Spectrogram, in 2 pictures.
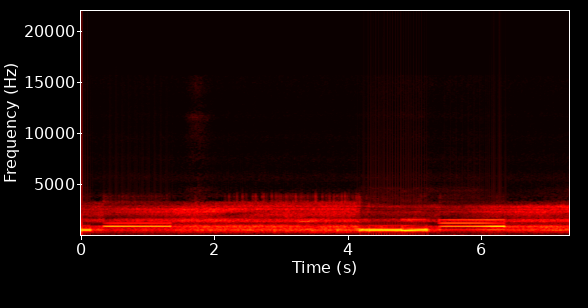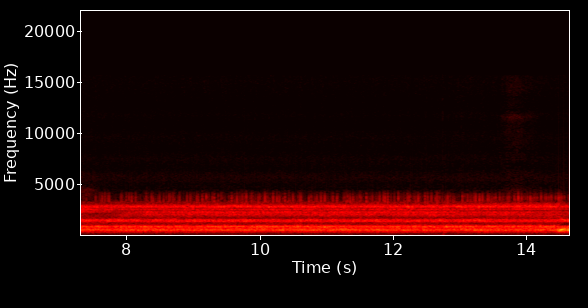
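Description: SELCAL selective-calling tones heard over HF single-sideband radio: a lower two-tone chord and then a higher two-tone chord, each about a second long, as a ground station alerts a particular aircraft. The call is sent twice, the second starting about four seconds in, and is followed by steady shortwave static hiss.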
